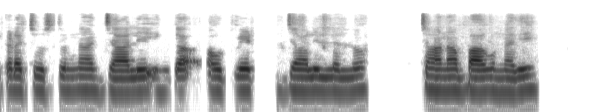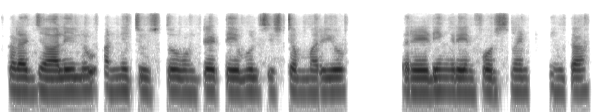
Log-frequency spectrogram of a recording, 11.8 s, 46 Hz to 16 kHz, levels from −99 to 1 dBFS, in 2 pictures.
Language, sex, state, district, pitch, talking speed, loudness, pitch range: Telugu, male, Telangana, Karimnagar, 140 Hz, 95 wpm, -24 LUFS, 140-145 Hz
